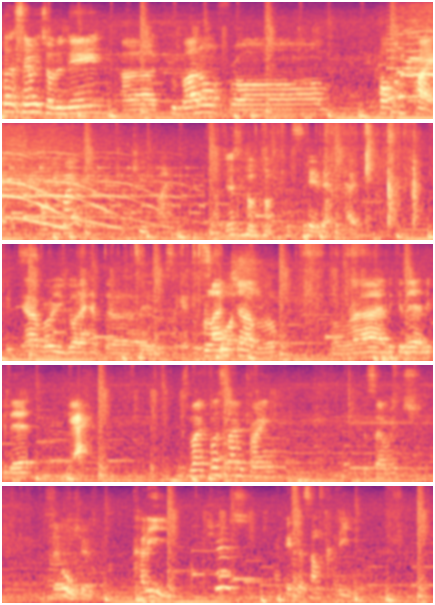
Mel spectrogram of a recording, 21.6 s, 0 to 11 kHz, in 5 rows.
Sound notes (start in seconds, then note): 7.8 clap clap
